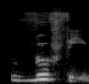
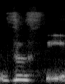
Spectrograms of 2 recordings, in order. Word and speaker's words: Wolfie: Wolfie pronounced Voofy. Voofy, okay.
